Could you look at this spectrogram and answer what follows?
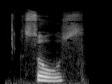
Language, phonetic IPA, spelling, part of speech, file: Russian, [ˈsoʊs], соус, noun, Ru-соус.ogg
- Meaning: sauce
